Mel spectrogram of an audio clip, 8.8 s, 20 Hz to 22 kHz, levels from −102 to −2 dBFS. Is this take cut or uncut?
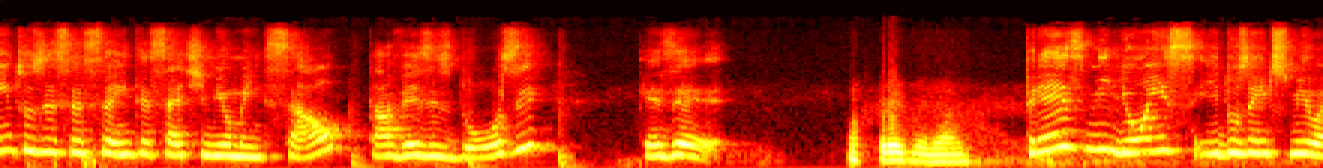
uncut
